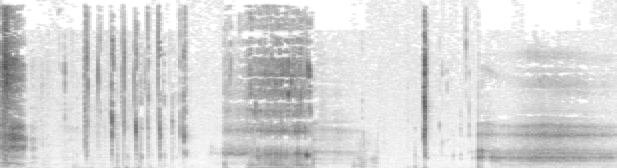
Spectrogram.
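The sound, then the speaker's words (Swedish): Wet slurping sips of coffee from a cup, two longer noisy pulls separated by small clicks and mouth sounds, fairly quiet and intimate with no talking. “ta en klunk igen.”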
